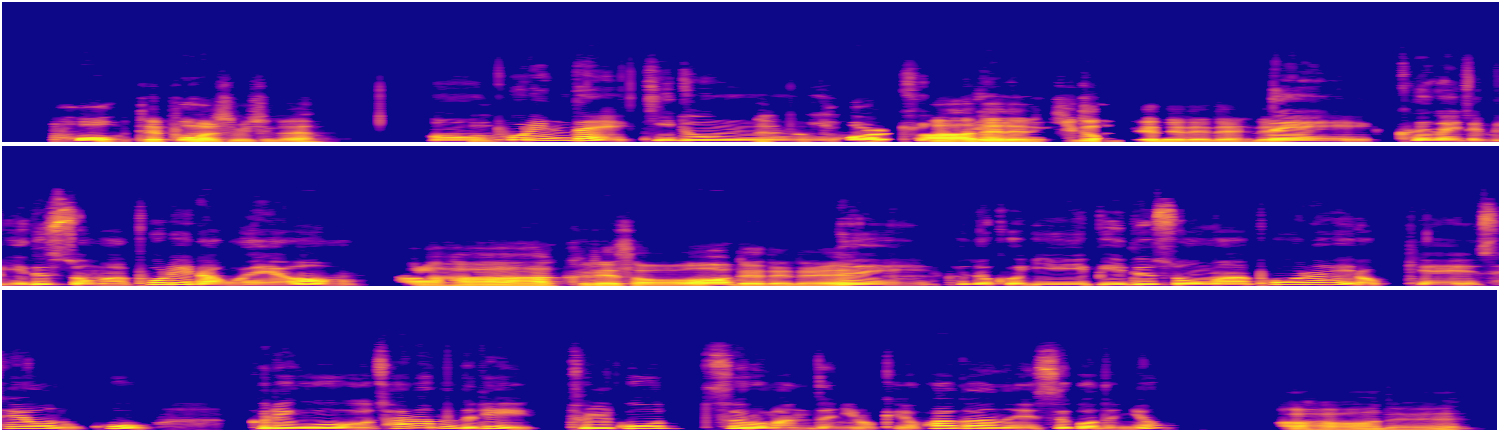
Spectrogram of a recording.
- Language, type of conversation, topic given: Korean, podcast, 고향에서 열리는 축제나 행사를 소개해 주실 수 있나요?
- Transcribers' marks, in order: none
